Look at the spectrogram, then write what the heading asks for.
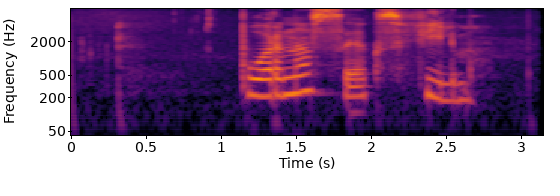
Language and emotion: Russian, neutral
